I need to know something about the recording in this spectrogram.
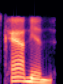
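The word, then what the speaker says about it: Cañon: And up in's Canon, please pronounce Canyon, after the manner of the natives,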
